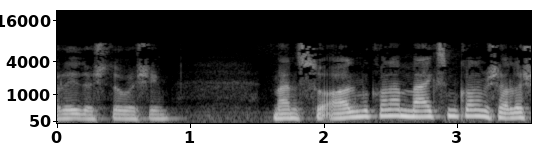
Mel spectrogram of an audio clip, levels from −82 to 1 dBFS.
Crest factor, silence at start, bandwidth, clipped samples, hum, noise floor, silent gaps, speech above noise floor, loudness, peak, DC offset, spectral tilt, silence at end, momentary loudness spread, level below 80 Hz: 16 dB; 0 s; 8 kHz; under 0.1%; none; -51 dBFS; none; 29 dB; -23 LUFS; -6 dBFS; under 0.1%; -7 dB/octave; 0 s; 10 LU; -56 dBFS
